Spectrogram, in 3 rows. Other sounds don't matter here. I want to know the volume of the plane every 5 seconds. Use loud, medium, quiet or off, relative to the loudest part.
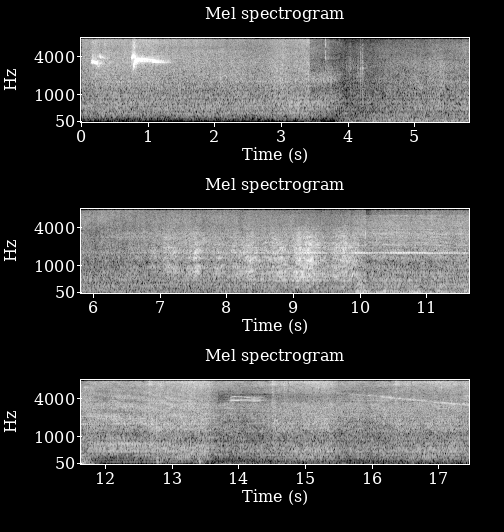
off, loud, medium, medium.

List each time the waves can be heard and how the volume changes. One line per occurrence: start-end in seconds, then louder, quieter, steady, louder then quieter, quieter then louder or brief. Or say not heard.
0.0-17.4 steady.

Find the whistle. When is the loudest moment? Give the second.
1 s.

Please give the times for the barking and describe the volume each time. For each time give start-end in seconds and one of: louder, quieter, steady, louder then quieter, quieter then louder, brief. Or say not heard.
not heard.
